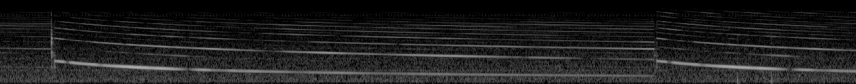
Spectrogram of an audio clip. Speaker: Hey Leute, ich habe jetzt hier eine Laptop-Festplatte und die macht komische Geräusche.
